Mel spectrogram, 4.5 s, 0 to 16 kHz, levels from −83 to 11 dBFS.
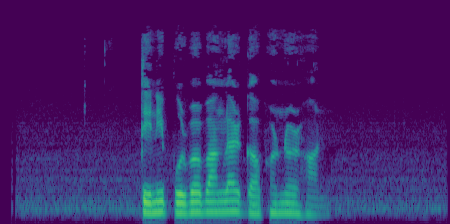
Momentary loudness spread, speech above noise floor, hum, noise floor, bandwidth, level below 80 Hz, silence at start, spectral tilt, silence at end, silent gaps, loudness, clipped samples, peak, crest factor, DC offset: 11 LU; 32 dB; none; -51 dBFS; 10 kHz; -64 dBFS; 1.4 s; -7 dB/octave; 1.3 s; none; -20 LUFS; under 0.1%; -4 dBFS; 20 dB; under 0.1%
